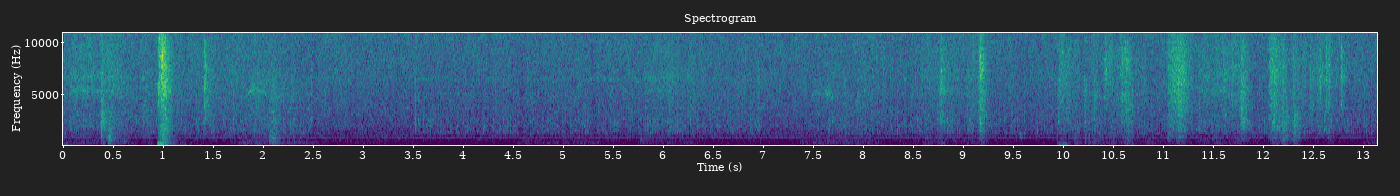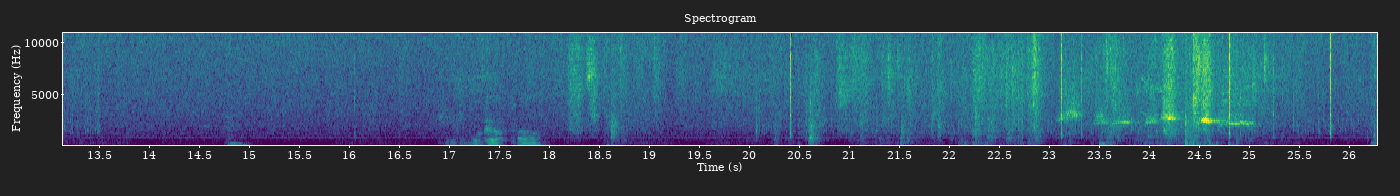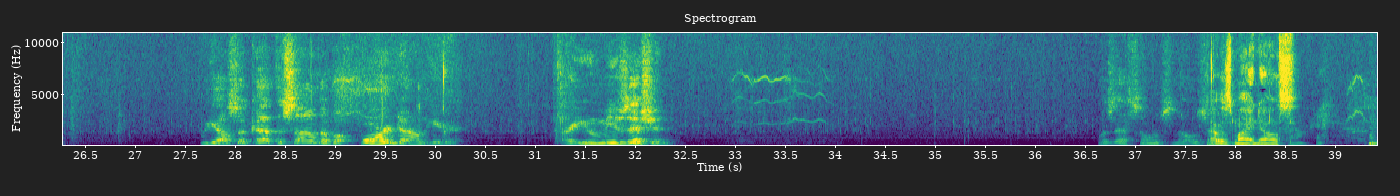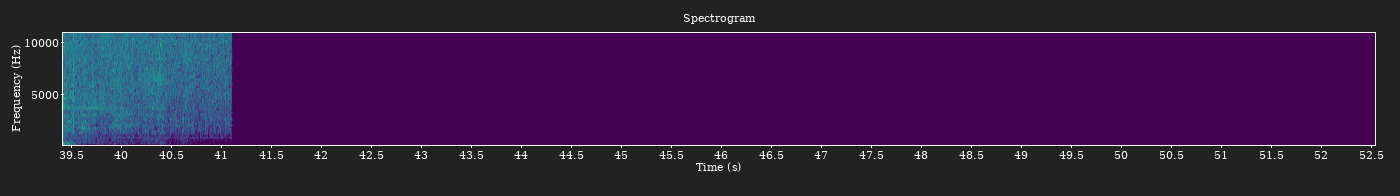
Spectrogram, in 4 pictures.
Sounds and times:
Whistling: 0:23.2 - 0:25.2, 0:33.0 - 0:34.0.

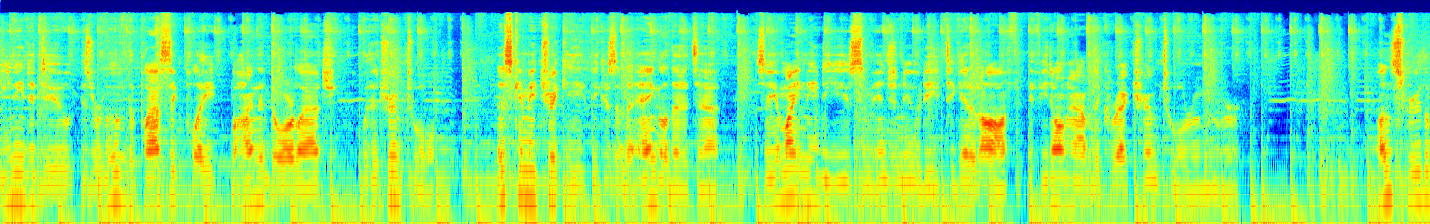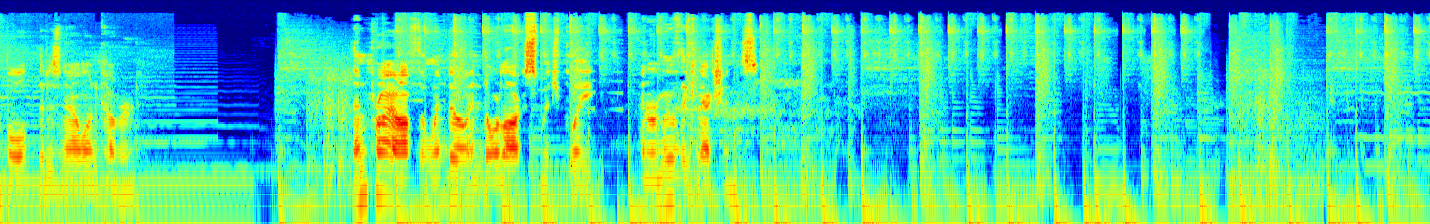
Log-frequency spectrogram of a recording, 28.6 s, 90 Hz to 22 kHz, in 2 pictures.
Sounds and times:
Speech: 0:00.0 - 0:04.4, 0:05.0 - 0:12.4, 0:13.8 - 0:15.7, 0:17.8 - 0:22.0
Music: 0:00.0 - 0:28.6.

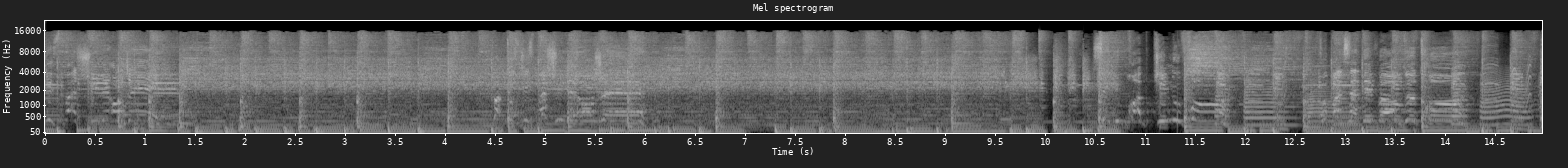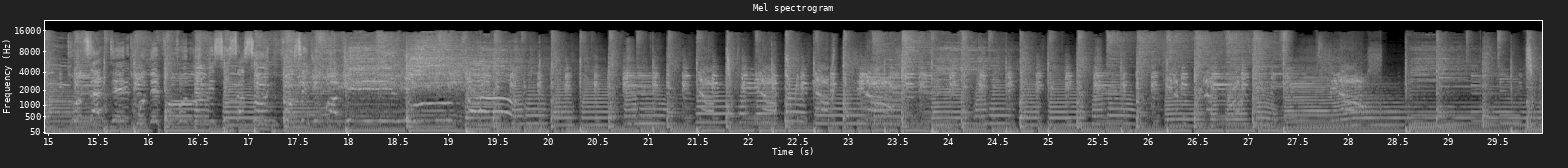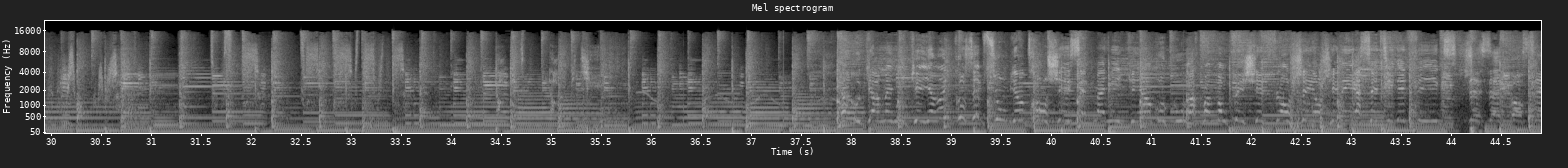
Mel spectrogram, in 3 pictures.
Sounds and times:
Music: 0:00.0 - 0:44.9.

